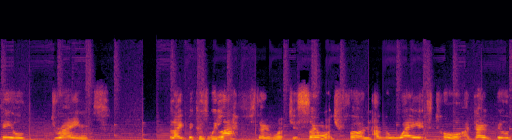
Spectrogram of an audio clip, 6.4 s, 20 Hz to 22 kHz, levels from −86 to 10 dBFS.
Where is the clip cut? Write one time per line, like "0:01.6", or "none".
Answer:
none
